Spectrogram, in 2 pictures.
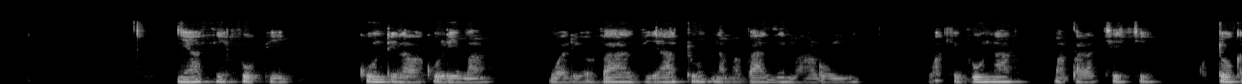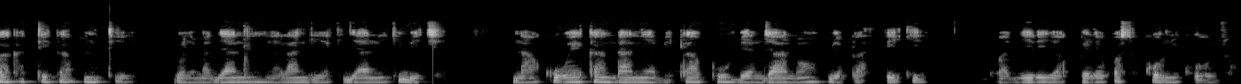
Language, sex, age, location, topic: Swahili, male, 25-35, Dar es Salaam, agriculture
